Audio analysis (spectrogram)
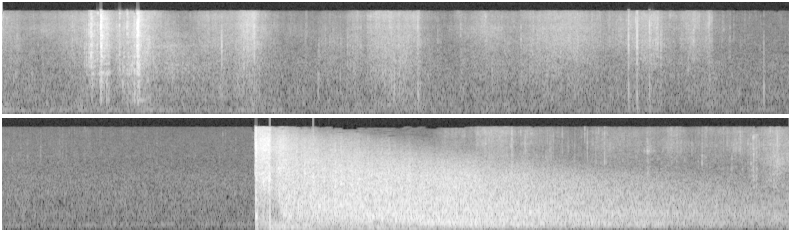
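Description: A shotgun slug is fired into a stack of laptops: faint clicks and handling noises first, then a single loud, sharp blast that rings out and slowly fades.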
